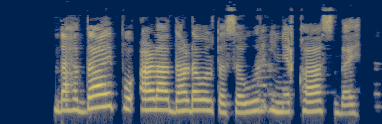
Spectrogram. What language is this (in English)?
Pashto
